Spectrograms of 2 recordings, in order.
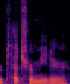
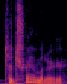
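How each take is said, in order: First: "tetrameter" as TET-ra-MEE-ter, stress on the first syllable; "tetrameter" with a long "meet" sound in the middle; alternative pronunciation. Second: "tetrameter" as te-TRAM-eter, stress on the second syllable; "tetrameter" with a short stressed TRAM; tetrameter pronunciation. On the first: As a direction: say "tetrameter" as tetra plus meter. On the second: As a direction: say "tetrameter" to rhyme its middle with "pentameter", te-TRAM-i-ter. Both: Shown as a demonstration. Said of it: "or tetrameter".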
